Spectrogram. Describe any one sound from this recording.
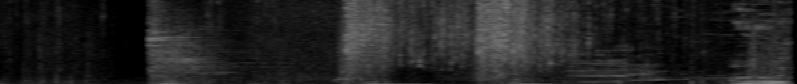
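Swords clang and strike in a fight.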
